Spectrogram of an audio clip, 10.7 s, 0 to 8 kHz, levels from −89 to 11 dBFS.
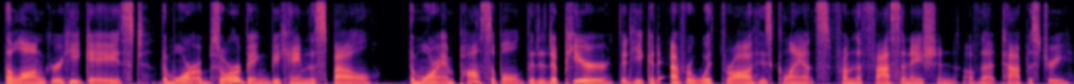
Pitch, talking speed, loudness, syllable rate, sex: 165 Hz, 155 wpm, -20 LUFS, 4.5 syllables/s, female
